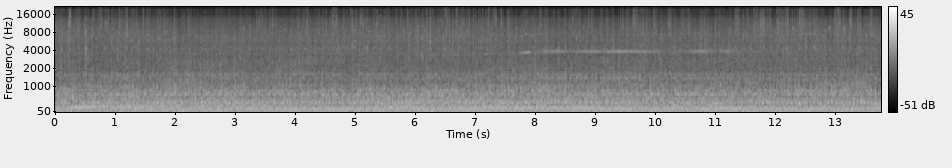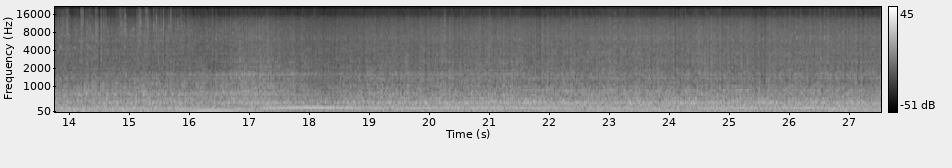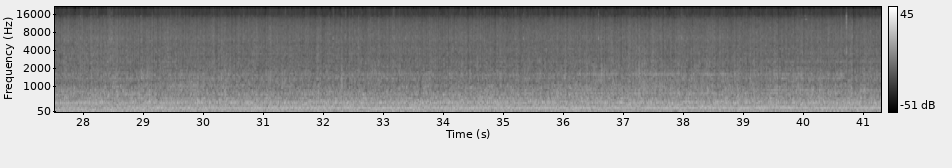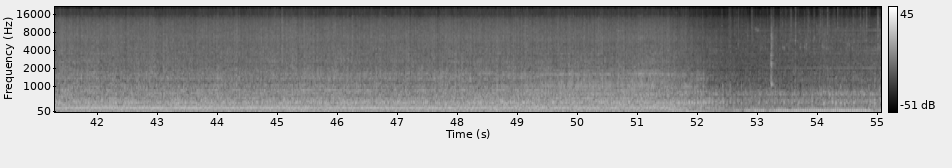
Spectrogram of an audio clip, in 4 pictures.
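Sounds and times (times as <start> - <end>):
light aircraft engine and propeller: 0.0 - 55.0.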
